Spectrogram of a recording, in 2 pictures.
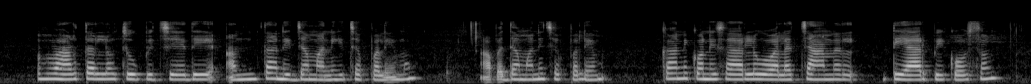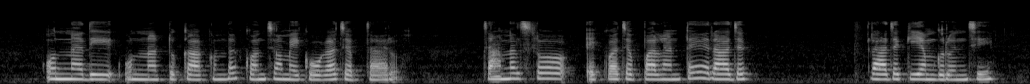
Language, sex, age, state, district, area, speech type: Telugu, female, 18-30, Telangana, Suryapet, urban, spontaneous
